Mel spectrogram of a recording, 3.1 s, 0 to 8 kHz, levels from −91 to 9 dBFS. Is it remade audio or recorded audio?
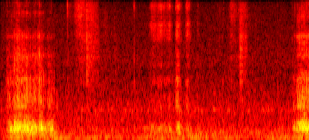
recorded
